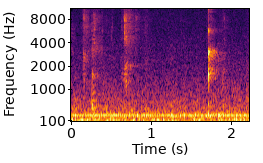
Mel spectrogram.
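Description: Mouth sounds of someone eating fried pork chop: a few short, faint smacking clicks while chewing, the clearest one near the end.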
